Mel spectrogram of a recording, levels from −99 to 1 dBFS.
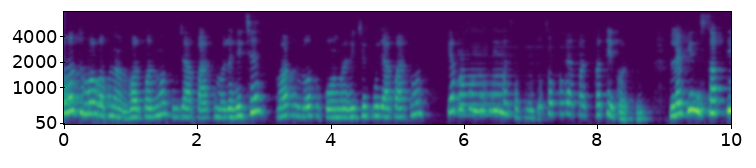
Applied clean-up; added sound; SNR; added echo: neural mask model DeepFilterNet 3.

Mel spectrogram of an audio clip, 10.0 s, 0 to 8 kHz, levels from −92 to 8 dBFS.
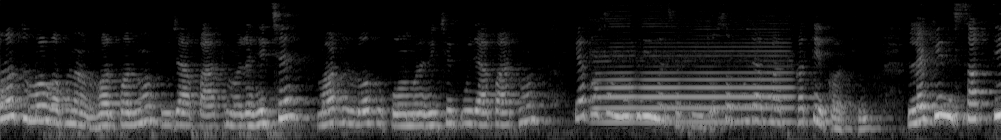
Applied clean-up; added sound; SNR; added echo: none; Wind instrument, woodwind instrument; 8 dB; reverberation time 0.7 s.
